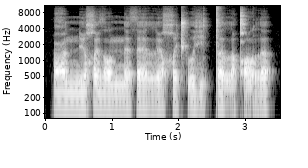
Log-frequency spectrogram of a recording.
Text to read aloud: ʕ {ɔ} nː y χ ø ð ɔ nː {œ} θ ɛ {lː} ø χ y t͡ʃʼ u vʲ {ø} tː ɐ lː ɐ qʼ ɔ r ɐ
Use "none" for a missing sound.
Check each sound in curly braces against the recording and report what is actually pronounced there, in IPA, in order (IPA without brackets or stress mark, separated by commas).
ʊ, ɛ, lː, ø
